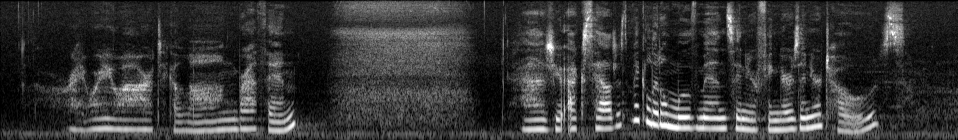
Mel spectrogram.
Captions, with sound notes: Right where you are, take a long breath in, (inhaling), as you exhale, just make little movements in your fingers and your toes,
